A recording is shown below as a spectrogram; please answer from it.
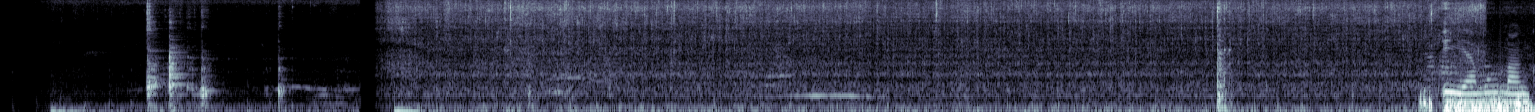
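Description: Water poured into a pan of potatoes frying for a duck-meat curry, after a few clinks and a brief pause, then a sustained loud sizzle and bubbling hiss that swells at the end.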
